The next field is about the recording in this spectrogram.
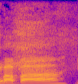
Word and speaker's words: Babar: The Pakistan captain, Babar Azam, I hope I'm saying that correctly. – Babar, yep.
